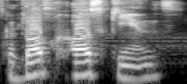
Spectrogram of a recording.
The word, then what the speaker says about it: Bob Hoskins: Bob Hoskins creo que lo estoy pronunciando bien, no, en estos momentos no puedo. Sí, está bien.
